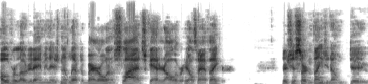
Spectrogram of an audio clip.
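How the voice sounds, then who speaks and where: A man with a Texan accent at a fairly quick pace, with fairly even intonation. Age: 60s. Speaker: gun enthusiast vlogger. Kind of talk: casual advice monologue. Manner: folksy, conversational.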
